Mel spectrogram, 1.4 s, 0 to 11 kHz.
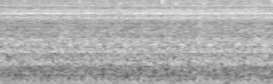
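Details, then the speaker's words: Freshly built high-performance air-cooled VW flat-four for a Baja Bug, first start at the engine builder's shop, still cold: smooth, even idle with steady beat, no misses or rattles; runs much better than the old engine, 50 lb oil pressure at idle. Normal idle. "boy what a difference you can you can hear how well it runs too as"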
